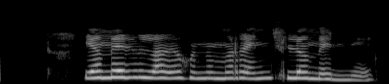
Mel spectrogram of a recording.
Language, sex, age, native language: Icelandic, male, 8, German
